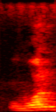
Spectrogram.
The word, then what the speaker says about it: one: वन देखिए ONE, लिखते हैं ONE, इसको ओन नहीं पढ़ेंगे, वन पढ़ेंगे।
